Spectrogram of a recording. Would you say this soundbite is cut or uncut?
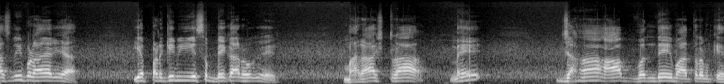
uncut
